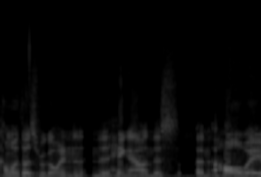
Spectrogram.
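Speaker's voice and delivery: plain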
